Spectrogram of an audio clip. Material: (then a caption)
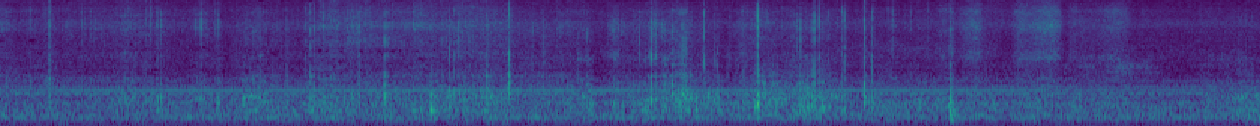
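Sequins. Long black-painted nails scratch the sequins on the crown of a pink sequin-covered fabric hat with a hollow crown. A steady, soft crackling scratch plays throughout, broken by irregular sharp clicks as the nails catch on the sequins, over a faint steady hum.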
